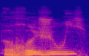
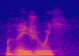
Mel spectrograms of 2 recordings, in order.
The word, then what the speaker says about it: réjoui: Autre petite difficulté, ça peut paraître idiot, mais le préfixe, on a envie de le prononcer sans accentuer le E, et donc si on construit repudier, on passe à la trappe. Exemple classique, rejoui par exemple, et non, réjoui.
